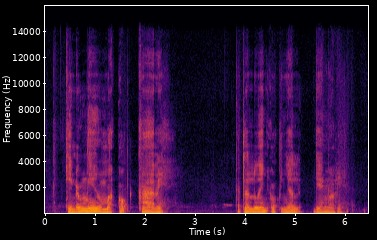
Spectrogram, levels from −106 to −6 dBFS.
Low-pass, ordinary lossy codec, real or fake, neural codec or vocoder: 14.4 kHz; none; fake; codec, 44.1 kHz, 3.4 kbps, Pupu-Codec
